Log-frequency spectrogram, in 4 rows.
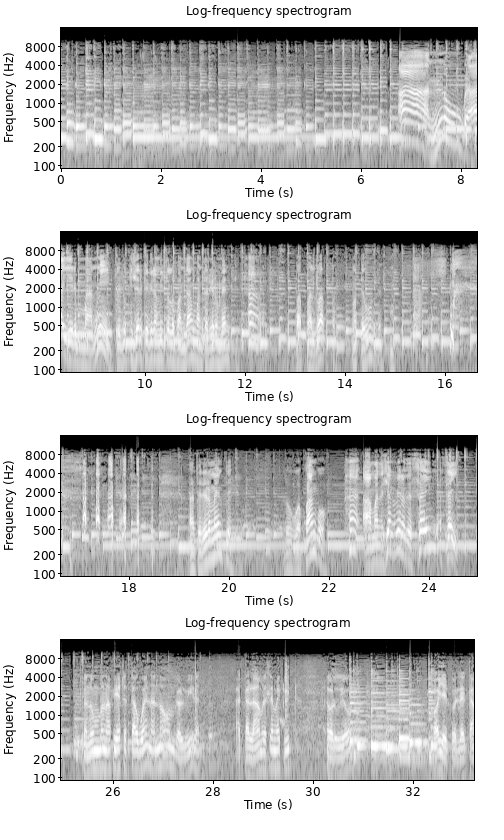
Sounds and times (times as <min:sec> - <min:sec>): Music: 0:00.0 - 0:28.4, 0:30.3 - 0:33.2.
